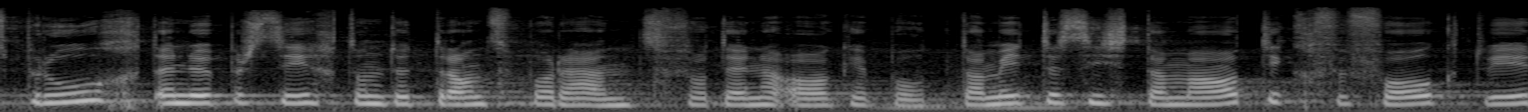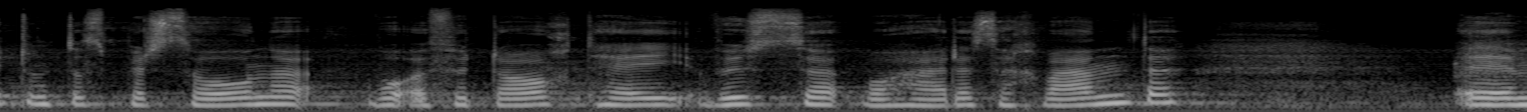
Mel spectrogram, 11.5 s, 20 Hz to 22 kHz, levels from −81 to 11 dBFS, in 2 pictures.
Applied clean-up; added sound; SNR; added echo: none; none; none; none.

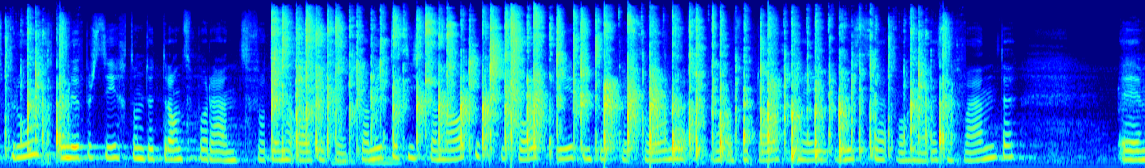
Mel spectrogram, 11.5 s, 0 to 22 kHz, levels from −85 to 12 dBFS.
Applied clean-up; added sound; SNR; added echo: none; Clapping; -5 dB; none.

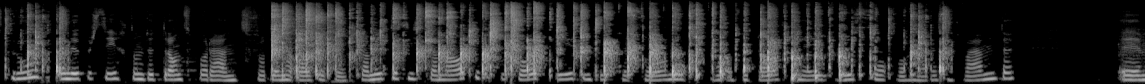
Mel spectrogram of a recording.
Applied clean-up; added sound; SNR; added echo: classical method spectral subtraction.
